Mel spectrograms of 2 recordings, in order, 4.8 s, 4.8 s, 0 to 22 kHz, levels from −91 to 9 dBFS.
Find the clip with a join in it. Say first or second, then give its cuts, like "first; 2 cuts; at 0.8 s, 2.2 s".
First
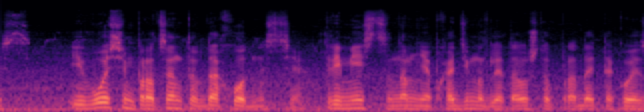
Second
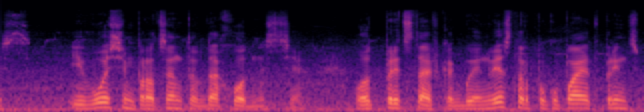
first; 1 cut; at 2.3 s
